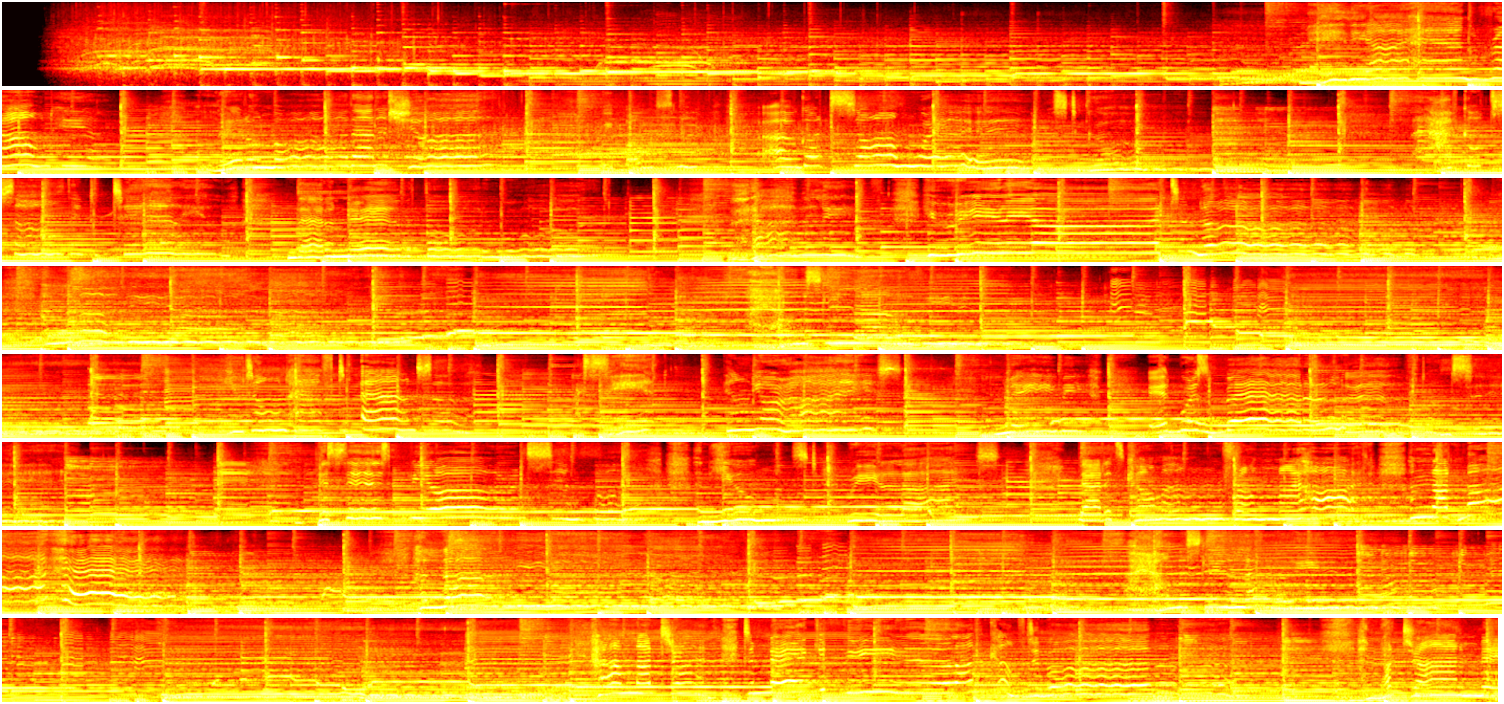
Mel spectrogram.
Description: австралийской певицы
баллада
